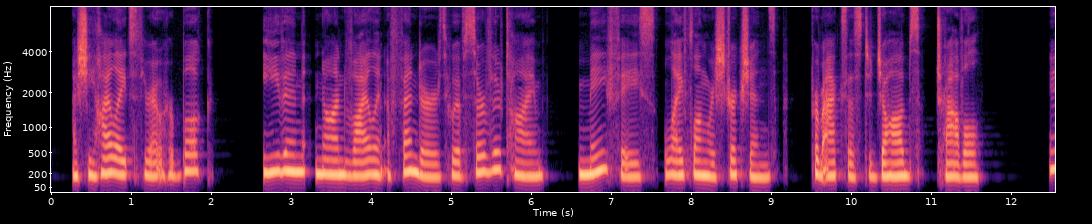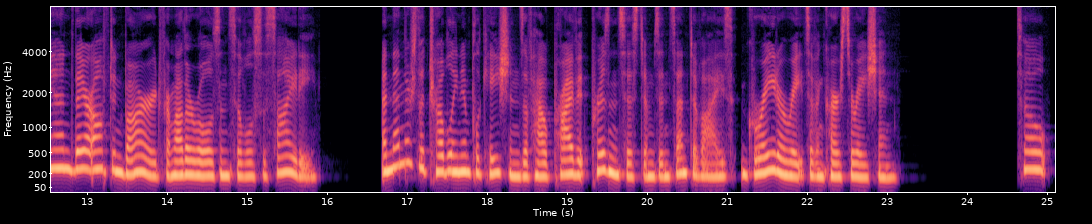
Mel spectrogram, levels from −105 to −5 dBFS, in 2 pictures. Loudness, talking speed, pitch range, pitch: -24 LUFS, 120 wpm, 170-220 Hz, 185 Hz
